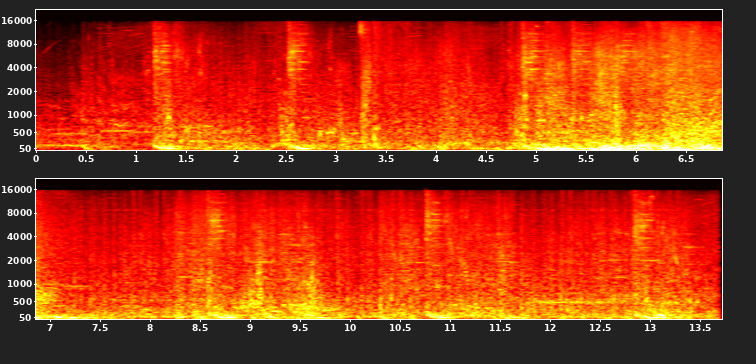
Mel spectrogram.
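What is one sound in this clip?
Gunfire and explosions crack and boom in a game battle.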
